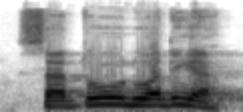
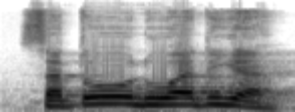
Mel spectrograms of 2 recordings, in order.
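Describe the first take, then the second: The two takes are said the same way.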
